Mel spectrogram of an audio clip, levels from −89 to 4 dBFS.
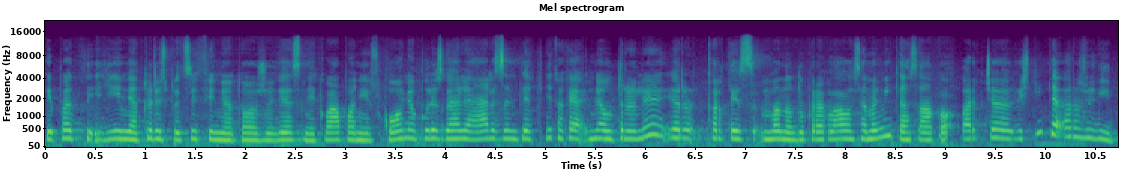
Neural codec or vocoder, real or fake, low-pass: codec, 44.1 kHz, 2.6 kbps, SNAC; fake; 14.4 kHz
